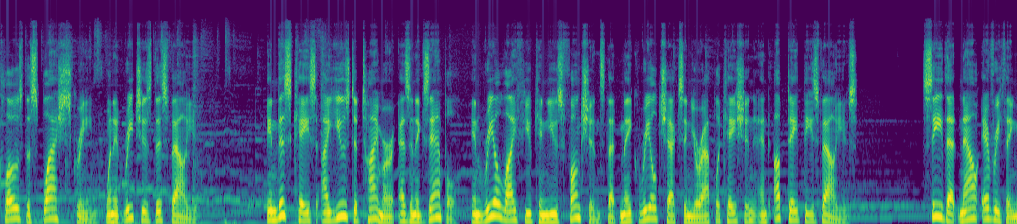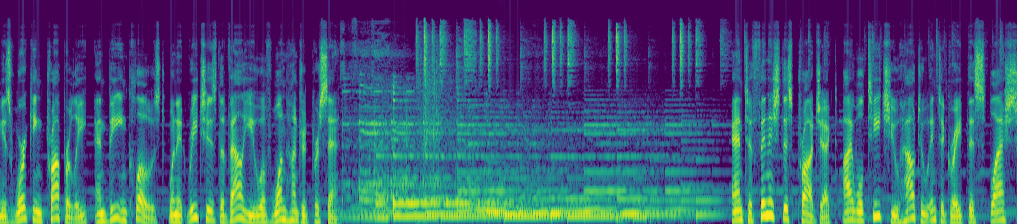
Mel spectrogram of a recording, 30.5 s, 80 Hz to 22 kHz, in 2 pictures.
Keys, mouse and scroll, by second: 2.2-3.7 drag, 3.7 Return, 3.7-4.5 typing, 5.7-8.0 typing, 5.8 Return, 6.0 click, 8.7 ctrl+F5, 12.9-17.3 drag, 18.2-20.2 drag, 20.4 ctrl+F5, 23.0-25.0 drag, 25.3 ctrl+F5, 27.3 click, 29.4 ctrl+F5.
